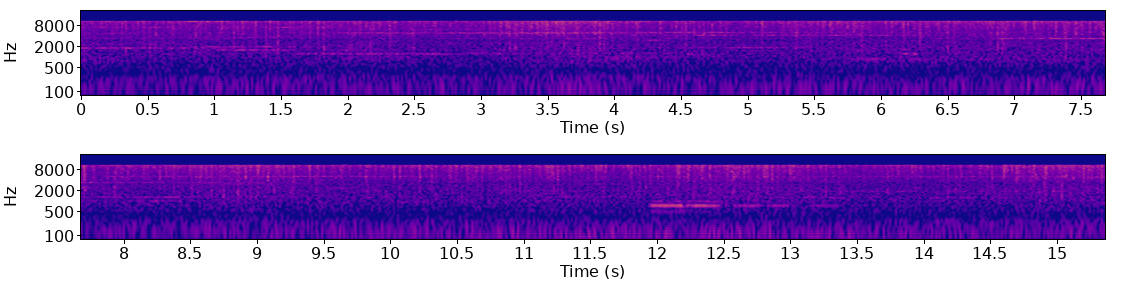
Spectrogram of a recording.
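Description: A torch fire crackles softly nearby.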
